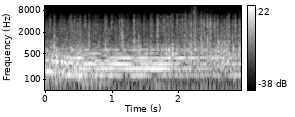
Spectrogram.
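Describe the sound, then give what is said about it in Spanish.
Hooves clip-clop in a steady, continuous rhythm as a woman drives off in a horse-drawn cart after taking up the whip, the hoofbeats moderately loud over a sustained tonal background. “Coge el látigo y se marcha en su carro dejando a Sean en tierra.”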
